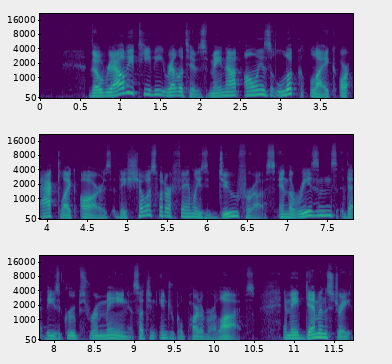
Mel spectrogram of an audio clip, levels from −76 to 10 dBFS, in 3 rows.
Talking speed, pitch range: 200 wpm, 105-165 Hz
